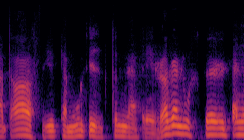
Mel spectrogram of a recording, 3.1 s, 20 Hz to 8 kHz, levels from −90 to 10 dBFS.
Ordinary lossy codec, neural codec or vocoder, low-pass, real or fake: none; codec, 16 kHz, 1 kbps, X-Codec, HuBERT features, trained on general audio; 7.2 kHz; fake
